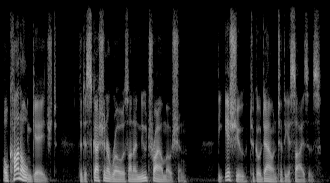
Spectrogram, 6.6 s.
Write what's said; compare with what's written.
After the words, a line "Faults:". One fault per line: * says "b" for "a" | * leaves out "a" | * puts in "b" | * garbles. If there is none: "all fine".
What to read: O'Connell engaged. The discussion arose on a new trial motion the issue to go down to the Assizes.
O'Connell engaged. The discussion arose on a new trial motion the issue to go down to the Assizes.
Faults:
all fine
